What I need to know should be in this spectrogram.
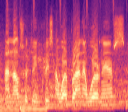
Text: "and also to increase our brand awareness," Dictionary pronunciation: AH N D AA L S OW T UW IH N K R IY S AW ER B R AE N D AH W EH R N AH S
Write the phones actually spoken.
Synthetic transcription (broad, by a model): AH N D AA L S OW T UW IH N K R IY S AW ER B R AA N AH W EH R N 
